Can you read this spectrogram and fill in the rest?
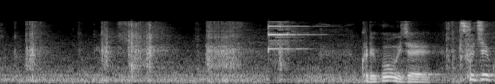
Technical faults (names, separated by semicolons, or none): gain pumping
